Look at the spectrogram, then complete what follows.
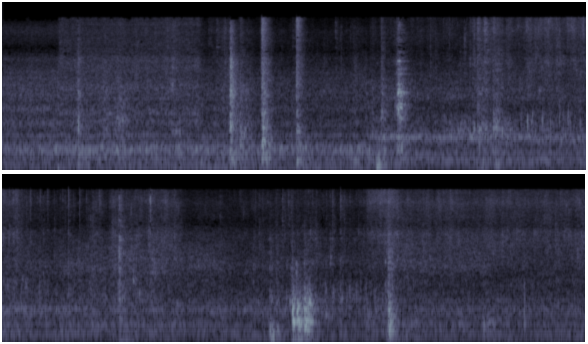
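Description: Kitchen clatter: metal utensils and cookware knocking and clinking against pots and dishes. It comes as a handful of separate sharp knocks, with a tight cluster about thirteen seconds in, over a steady low background noise that eases off about six seconds in.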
